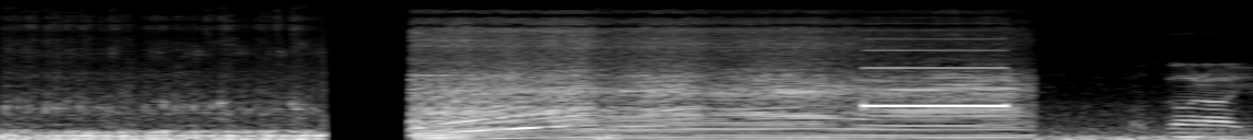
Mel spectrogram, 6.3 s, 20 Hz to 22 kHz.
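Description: A 1979 Malibu with a swapped-in LS V8 revs hard up close, the engine note climbing and holding high before dropping away, broken by a brief gap and followed by a short burst of talk.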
